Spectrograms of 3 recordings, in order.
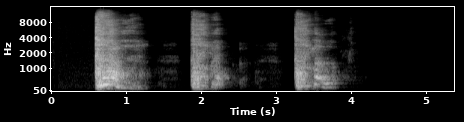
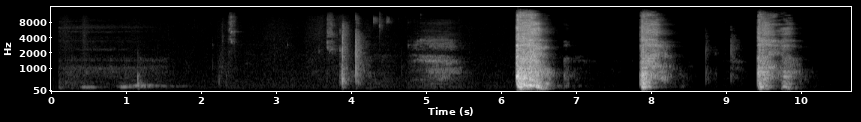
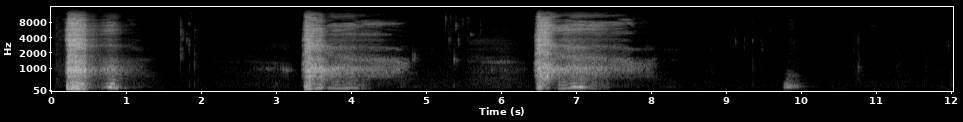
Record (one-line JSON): {"three_cough_length": "5.4 s", "three_cough_amplitude": 29917, "three_cough_signal_mean_std_ratio": 0.32, "cough_length": "10.7 s", "cough_amplitude": 26909, "cough_signal_mean_std_ratio": 0.21, "exhalation_length": "12.0 s", "exhalation_amplitude": 16647, "exhalation_signal_mean_std_ratio": 0.28, "survey_phase": "beta (2021-08-13 to 2022-03-07)", "age": "65+", "gender": "Male", "wearing_mask": "No", "symptom_none": true, "smoker_status": "Ex-smoker", "respiratory_condition_asthma": false, "respiratory_condition_other": false, "recruitment_source": "REACT", "submission_delay": "2 days", "covid_test_result": "Negative", "covid_test_method": "RT-qPCR", "influenza_a_test_result": "Negative", "influenza_b_test_result": "Negative"}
